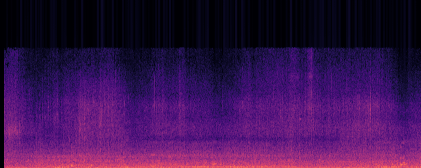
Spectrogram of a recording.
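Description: Sportfishing boat under way at sea: a steady low engine rumble under the rush of water along the hull, with wind buffeting the microphone.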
